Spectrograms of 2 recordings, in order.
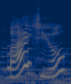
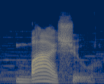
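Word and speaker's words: Baizhu: Baiju? What are you doing out here? Wait. It's Bashu. Bashu. The way she pronounces it.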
